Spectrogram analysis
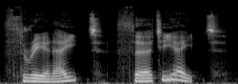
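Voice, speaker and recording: Bingo caller, slow unhurried delivery, medium pitch, dry close sound, formulaic number calls. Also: lively intonation, creaky, no echo. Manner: measured, repeats each number in set phrases.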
